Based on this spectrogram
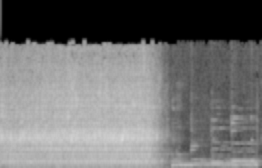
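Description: A robot kitchen machine mixes with a loud, steady whirring motor drone. After about a second and a half it stops, and a short, clear tonal chime follows.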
